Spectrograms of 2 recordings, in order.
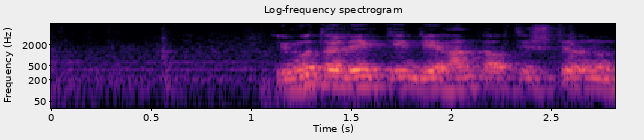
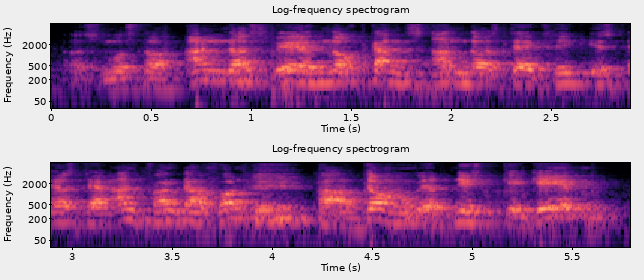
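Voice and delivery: raised, loud, forceful warning; emphatic father laying down the law; menacing proclamation; 6 semitones higher, 9 dB louder than usual. A narrator's reading. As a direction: threaten worse to come. Father's threat closes the quarrel.

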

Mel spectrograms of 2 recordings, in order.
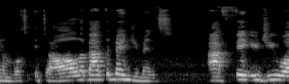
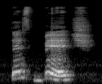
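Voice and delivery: ordinary talk, nothing marked

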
